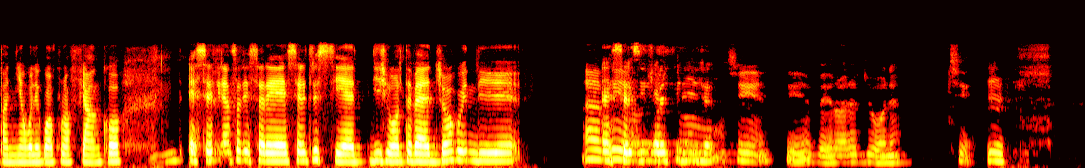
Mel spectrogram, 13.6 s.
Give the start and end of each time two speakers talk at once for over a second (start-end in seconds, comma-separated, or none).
7.5-9.0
